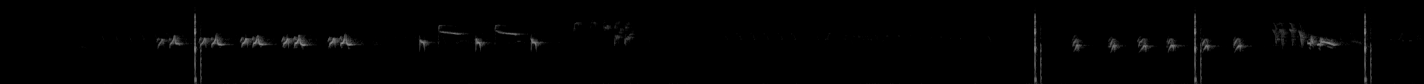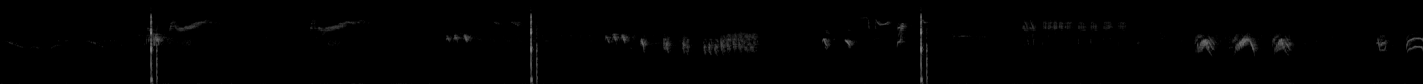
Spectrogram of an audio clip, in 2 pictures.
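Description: Birds singing: many short chirps and fast trills, on and off throughout, with sharp single clicks every few seconds.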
